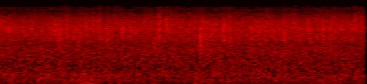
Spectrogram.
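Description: Steady rain falls at night in an even, continuous hiss with faint scattered patter, soft and unbroken throughout, and no voices.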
